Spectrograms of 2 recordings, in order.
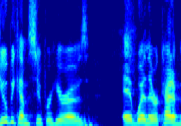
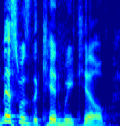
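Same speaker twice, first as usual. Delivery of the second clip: mock outraged, indignant, accusing tone. Retelling a movie scene, a hero showing a photo: imitating Tony Stark indignantly. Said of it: "he indignantly shows the picture to the rest of the Avengers and goes like".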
